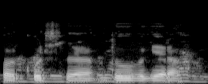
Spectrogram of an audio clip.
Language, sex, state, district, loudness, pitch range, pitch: Rajasthani, male, Rajasthan, Nagaur, -18 LUFS, 95-120 Hz, 95 Hz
